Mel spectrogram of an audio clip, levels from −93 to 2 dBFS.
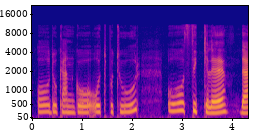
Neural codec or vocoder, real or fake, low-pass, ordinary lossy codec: none; real; 10.8 kHz; none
